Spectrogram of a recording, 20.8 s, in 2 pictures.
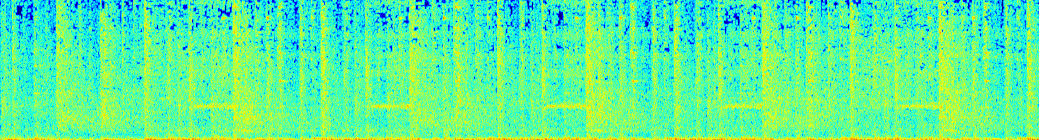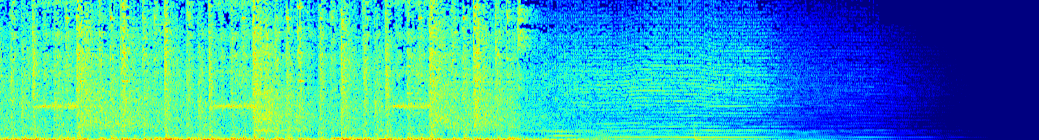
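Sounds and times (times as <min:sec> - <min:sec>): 
soccer stadium crowd percussion: 0:00.0 - 0:16.0.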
